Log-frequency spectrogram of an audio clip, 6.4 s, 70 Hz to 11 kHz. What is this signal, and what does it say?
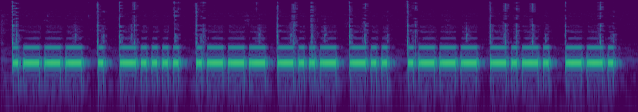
Morse code, heard as a keyed tone, about 21 wpm, 660 Hz. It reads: JE6JXD JCG
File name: jh8cbh / 2021cw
